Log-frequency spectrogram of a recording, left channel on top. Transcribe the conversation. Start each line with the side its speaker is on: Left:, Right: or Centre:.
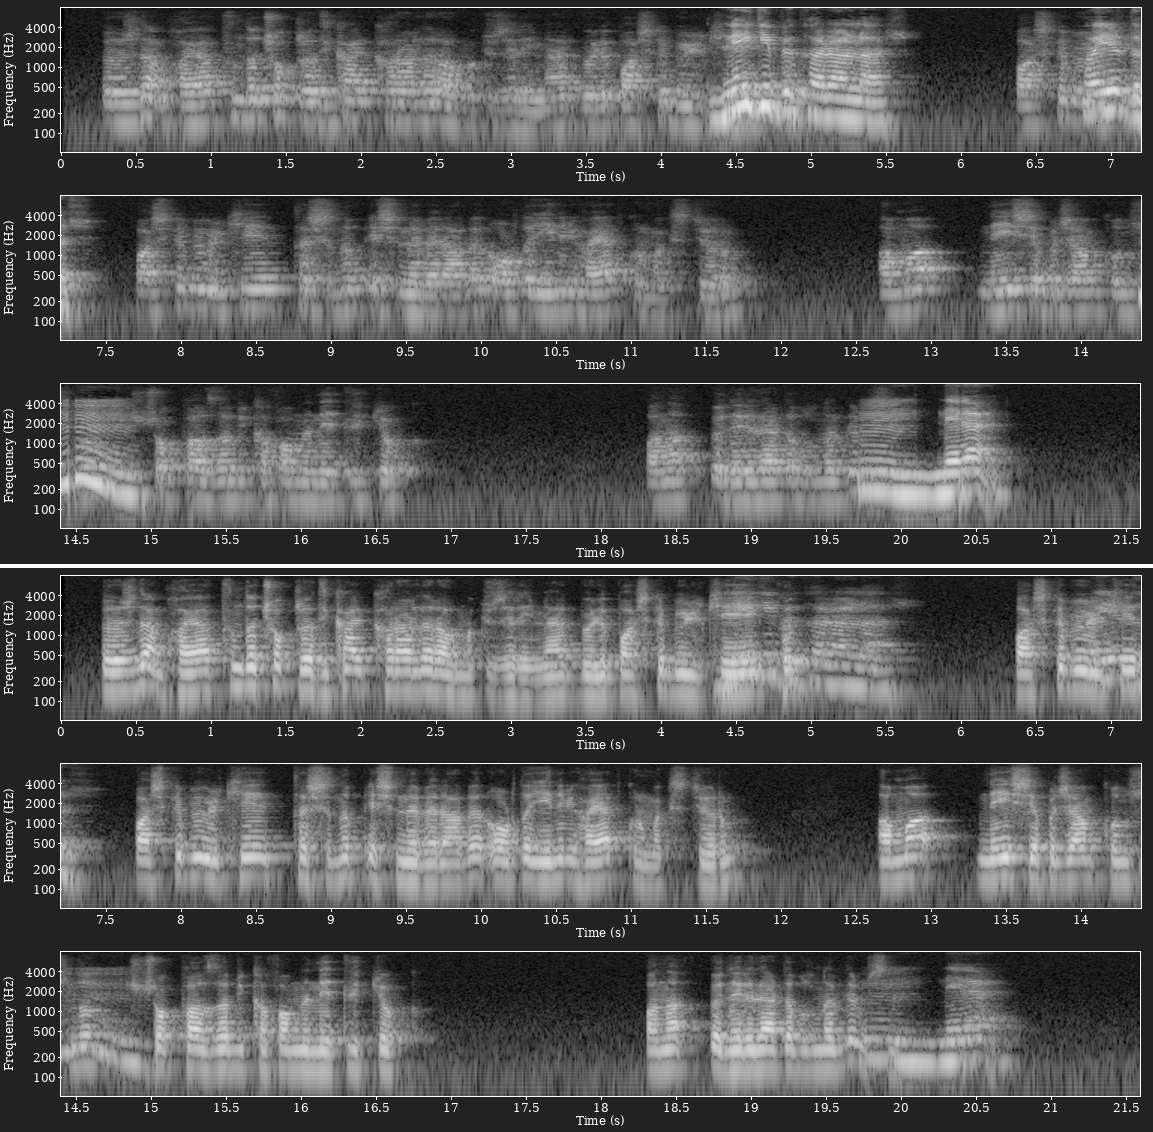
Right: Özlem, hayatımda çok radikal kararlar almak üzereyim. Yani böyle başka bir ülkeye,
Left: Ne gibi
Right: ta-
Left: kararlar?
Right: başka bir ülkeye,
Left: Hayırdır?
Right: başka bir ülkeye taşınıp eşimle beraber orada yeni bir hayat kurmak istiyorum. Ama ne iş yapacağım konusunda
Left: Hmm,
Right: çok fazla bir kafamda netlik yok. Bana önerilerde bulunabilir
Left: hmm,
Right: misin?
Left: neler?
